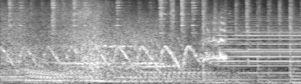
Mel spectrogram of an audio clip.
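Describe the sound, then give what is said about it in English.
A Charger car takes a hard turn at a bend in the road, with loud, continuous engine and road noise and a wavering, wailing siren running over it throughout. “The Charger takes a hard turn at a bend in the road.”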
